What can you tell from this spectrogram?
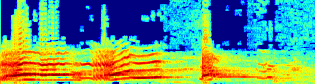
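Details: Domestic dog talking back to its owner, who asks if it is still talking: a short warbling howl rising then sliding down, followed by a brief sharp yelp and a fading whine.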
